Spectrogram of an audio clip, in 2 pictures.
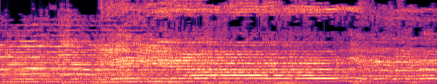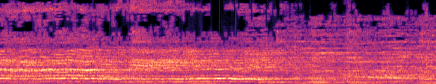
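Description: Live Arab pop music: a woman singing long held notes over a full band, amplified through the PA and echoing in a large hall.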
